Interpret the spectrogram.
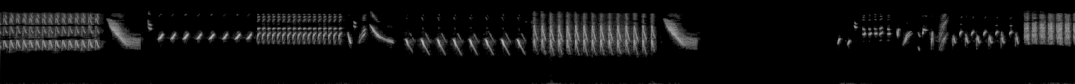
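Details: European goldfinch song and calls from birds in the field: long stretches of fast buzzy trills alternate with runs of short repeated chirps and falling slurs, with a brief silent gap before twittering resumes.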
